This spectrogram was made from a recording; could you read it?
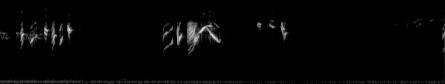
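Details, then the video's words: European goldfinch from the wild sings short bursts of rapid, high twittering notes, with pauses between a chattering phrase, a twangy slurred cluster and a couple of thin chirps. "تغريد مقنين خلوي"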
